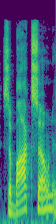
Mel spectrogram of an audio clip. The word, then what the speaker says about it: Suboxone: Suboxone, is that how you pronounce it? – Yep.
